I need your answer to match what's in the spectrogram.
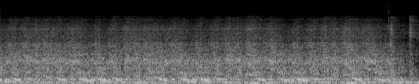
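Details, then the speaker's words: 1971–72 Chevrolet 350 V8 in a split-window Corvette coupe, not run in about 25 years, cranked by jumping the starter wire: starter turns it over with a lopsided, galloping beat, suggesting uneven compression between cylinders (suspected); no spark found afterward on cylinder 1. "It does turn over. It's galloping a little bit, which concerns me. That means it's not even compression, but let's see where that goes."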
